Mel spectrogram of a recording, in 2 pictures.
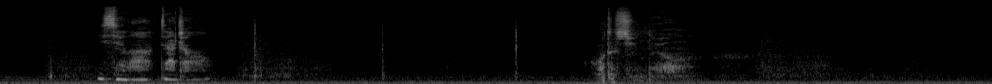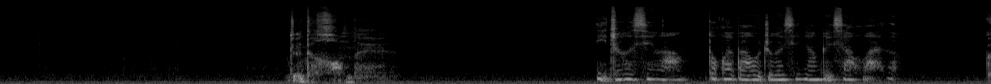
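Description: A young woman speaks softly and tenderly nearby.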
